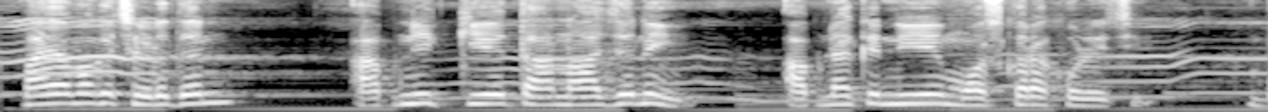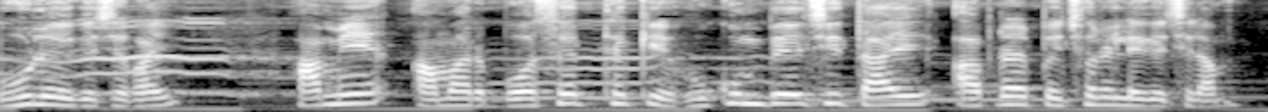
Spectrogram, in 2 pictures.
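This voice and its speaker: A woman's voice: medium pitch, normal speed, lightly acted. A woman voicing a frightened, submissive male gang underling in an audio story. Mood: pleading. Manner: pleading, submissive. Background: music.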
